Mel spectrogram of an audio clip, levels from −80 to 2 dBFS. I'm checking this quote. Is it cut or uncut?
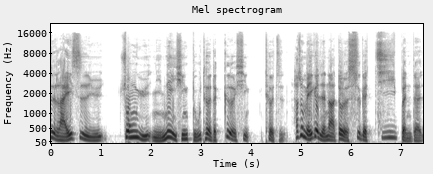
cut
